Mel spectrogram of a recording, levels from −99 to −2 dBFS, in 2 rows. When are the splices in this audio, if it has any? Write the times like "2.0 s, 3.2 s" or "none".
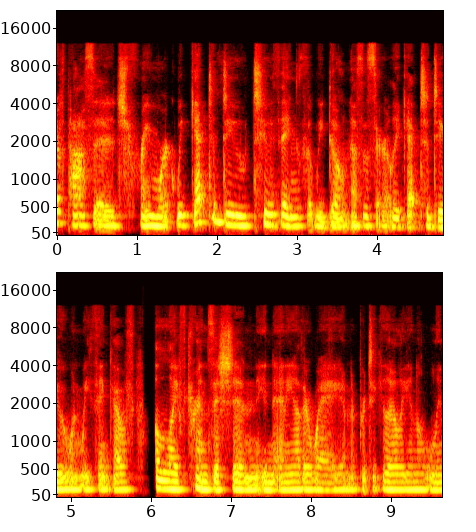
5.8 s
